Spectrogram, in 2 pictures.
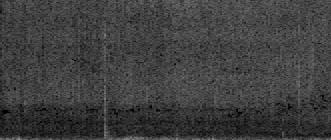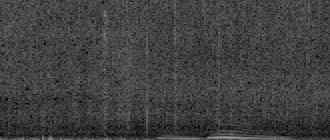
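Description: Brussels sprouts, greens and shrimp sizzling on a hot Presto electric griddle: a steady frying hiss with a few light clicks. About five seconds in, a short voice rises and falls over it.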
